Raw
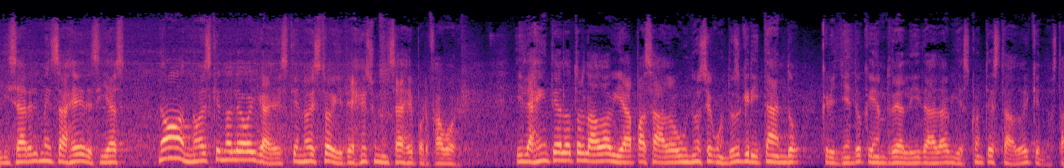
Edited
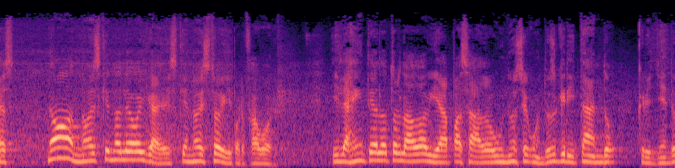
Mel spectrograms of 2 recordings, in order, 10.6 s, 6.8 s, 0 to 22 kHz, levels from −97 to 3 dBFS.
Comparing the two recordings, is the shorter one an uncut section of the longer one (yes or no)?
no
